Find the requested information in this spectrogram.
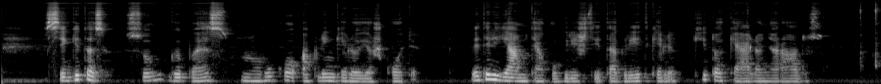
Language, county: Lithuanian, Panevėžys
